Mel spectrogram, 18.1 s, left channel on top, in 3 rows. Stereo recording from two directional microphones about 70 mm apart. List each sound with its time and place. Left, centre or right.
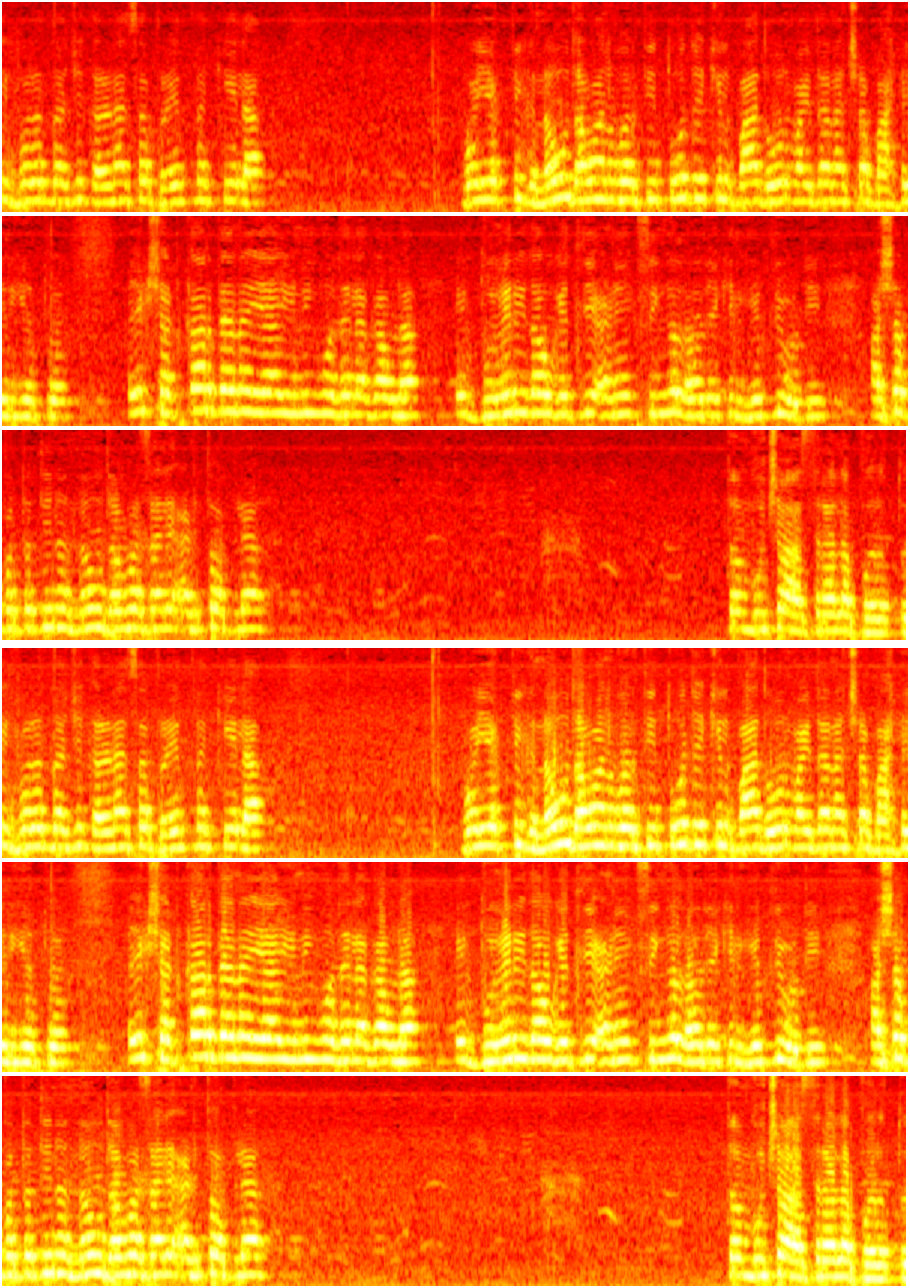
0.0 s a man's voice: right
2.8 s a man's voice: right
16.9 s a man's voice: right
